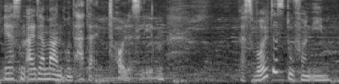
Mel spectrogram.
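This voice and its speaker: Low-voiced woman at a bedside. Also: normal speed, gravelly, music in the background. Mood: concerned, soothing. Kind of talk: German radio drama dialogue.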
